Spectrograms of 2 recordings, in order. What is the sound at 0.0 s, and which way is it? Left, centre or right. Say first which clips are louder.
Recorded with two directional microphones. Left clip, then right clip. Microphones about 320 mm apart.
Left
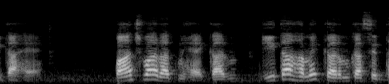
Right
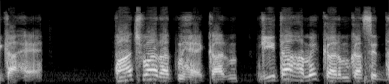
Speech: right 13 dB; right.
